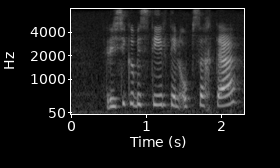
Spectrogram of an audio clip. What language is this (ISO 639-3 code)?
afr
